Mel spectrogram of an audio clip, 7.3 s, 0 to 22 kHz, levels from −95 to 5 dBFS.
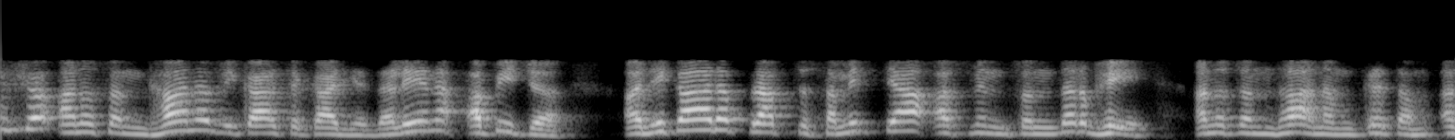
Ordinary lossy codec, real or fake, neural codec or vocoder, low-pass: none; fake; codec, 24 kHz, 0.9 kbps, DualCodec; 3.6 kHz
